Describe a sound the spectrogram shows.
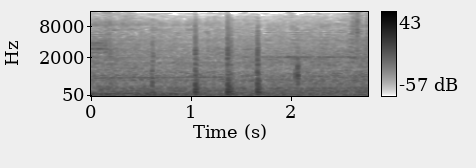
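A wooden stick knocks against a plastic mug.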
